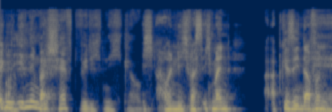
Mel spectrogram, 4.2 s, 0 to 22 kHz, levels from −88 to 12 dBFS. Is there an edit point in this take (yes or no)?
no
